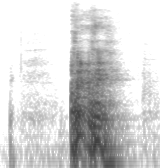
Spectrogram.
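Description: One man clears his throat once, a short rough rasp caused by coffee. A faint breath comes before it, and near silence follows.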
